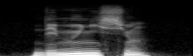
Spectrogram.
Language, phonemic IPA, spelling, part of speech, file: French, /my.ni.sjɔ̃/, munitions, noun, Fr-munitions.ogg
- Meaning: plural of munition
